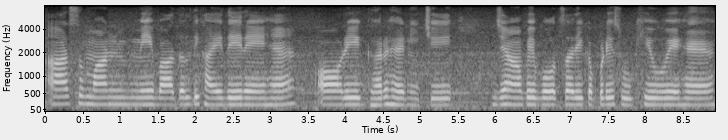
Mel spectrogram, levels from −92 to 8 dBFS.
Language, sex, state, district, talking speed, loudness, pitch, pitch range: Hindi, female, Rajasthan, Bikaner, 135 wpm, -15 LUFS, 190 Hz, 190-195 Hz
